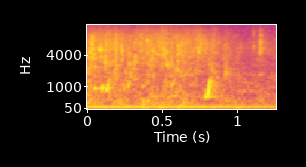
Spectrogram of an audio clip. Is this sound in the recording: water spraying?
yes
